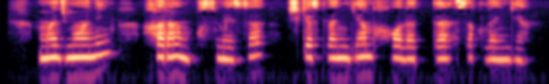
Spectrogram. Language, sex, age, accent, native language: Uzbek, female, under 19, Xorazm, Uzbek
